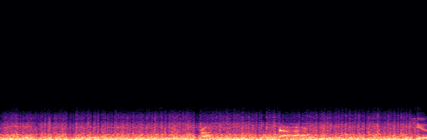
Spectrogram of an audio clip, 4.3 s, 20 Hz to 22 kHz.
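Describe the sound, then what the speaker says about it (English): Apollo 16 Saturn V rocket engines roaring at liftoff from the launch pad, a dense, continuous broadband rumble that stays loud and steady throughout without a break. "The Saturn V lifting off the tower"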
